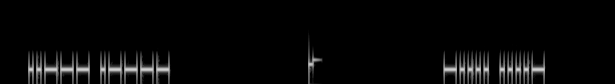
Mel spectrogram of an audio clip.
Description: Morse code, heard as a keyed tone, about 30 wpm, 700 Hz. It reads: 21 64
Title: Numbers - 2-Digit 30wpm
